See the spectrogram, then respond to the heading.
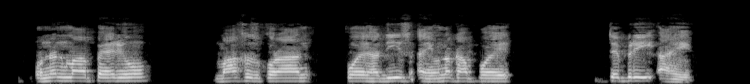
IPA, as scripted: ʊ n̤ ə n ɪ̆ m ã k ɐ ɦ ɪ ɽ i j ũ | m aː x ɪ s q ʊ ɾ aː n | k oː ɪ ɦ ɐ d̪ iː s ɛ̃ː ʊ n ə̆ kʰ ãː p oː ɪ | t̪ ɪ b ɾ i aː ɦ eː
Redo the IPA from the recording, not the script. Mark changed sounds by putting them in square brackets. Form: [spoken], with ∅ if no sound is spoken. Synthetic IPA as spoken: ʊ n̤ ə n ɪ̆ m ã [p] ɐ ɦ ɪ [ɾ] i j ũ | m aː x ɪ [z] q ʊ ɾ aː n | [p] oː ɪ ɦ ɐ d̪ iː s ɛ̃ː ʊ n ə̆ kʰ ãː p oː ɪ | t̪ ɪ b ɾ i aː ɦ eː

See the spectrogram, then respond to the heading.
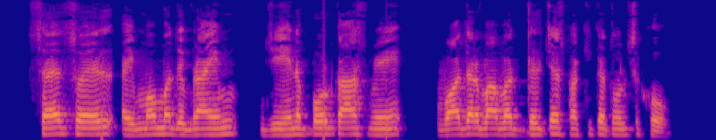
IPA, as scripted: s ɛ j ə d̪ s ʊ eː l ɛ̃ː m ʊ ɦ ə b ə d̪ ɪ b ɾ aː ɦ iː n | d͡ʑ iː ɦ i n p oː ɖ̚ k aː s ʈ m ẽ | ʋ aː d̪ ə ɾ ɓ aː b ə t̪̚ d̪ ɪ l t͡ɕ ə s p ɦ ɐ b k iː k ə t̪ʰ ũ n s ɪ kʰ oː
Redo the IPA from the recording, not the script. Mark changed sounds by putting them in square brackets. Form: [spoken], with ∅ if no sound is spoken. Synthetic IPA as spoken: s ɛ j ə d̪ s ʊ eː l ɛ̃ː m ʊ ɦ ə [m] ə d̪ ɪ b ɾ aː ɦ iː [m] | d͡ʑ iː ɦ [ɪ] n p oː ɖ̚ k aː s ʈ m ẽ | ʋ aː d̪ ə ɾ [b] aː b ə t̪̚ d̪ ɪ l t͡ɕ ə s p ɦ ɐ [∅] k iː k ə [t̪] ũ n s ɪ kʰ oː

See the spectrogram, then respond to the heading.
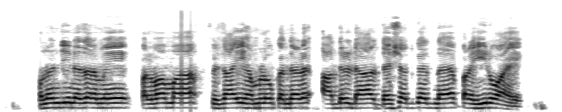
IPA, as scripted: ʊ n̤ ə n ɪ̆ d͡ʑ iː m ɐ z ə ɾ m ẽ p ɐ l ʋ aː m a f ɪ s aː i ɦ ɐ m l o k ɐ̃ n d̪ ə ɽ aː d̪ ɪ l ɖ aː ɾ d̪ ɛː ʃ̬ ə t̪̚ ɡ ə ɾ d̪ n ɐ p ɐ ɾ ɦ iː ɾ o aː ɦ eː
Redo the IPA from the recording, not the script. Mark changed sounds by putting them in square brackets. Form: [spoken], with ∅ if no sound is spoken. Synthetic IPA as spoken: ʊ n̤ ə n ɪ̆ d͡ʑ iː [n] ɐ z ə ɾ m ẽ p ɐ l ʋ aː m a f ɪ [z] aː i ɦ ɐ m l o k ɐ̃ n d̪ ə ɽ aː d̪ ɪ l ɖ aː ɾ d̪ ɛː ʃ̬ ə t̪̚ ɡ ə ɾ d̪ n ɐ p ɐ ɾ ɦ iː ɾ o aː ɦ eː

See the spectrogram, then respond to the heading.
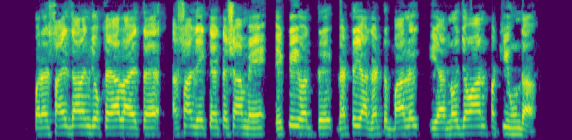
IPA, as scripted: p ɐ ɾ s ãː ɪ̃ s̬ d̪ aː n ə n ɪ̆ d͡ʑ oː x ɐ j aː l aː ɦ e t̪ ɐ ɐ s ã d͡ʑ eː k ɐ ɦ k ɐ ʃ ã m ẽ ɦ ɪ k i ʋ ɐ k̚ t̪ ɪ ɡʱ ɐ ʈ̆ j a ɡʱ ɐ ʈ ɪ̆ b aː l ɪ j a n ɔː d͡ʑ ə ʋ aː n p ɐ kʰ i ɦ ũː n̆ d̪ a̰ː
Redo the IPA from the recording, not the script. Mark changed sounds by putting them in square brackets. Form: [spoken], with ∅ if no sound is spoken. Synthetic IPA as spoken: p ɐ ɾ s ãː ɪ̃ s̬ d̪ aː n ə n ɪ̆ d͡ʑ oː x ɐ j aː l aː ɦ e t̪ ɐ ɐ s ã d͡ʑ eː k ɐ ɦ k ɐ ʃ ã m ẽ ɦ ɪ k i ʋ ɐ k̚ t̪ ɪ ɡʱ ɐ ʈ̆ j a ɡʱ ɐ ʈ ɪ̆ b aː l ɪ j a n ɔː d͡ʑ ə ʋ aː n p ɐ kʰ i ɦ ũː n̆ d̪ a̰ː

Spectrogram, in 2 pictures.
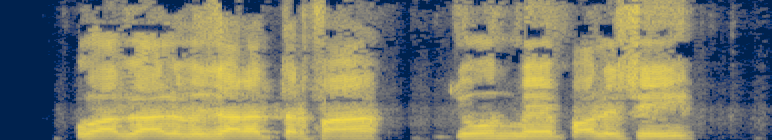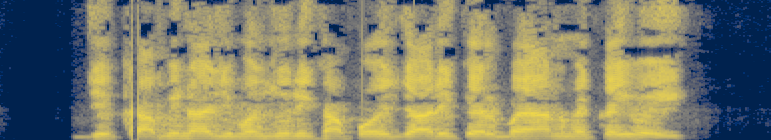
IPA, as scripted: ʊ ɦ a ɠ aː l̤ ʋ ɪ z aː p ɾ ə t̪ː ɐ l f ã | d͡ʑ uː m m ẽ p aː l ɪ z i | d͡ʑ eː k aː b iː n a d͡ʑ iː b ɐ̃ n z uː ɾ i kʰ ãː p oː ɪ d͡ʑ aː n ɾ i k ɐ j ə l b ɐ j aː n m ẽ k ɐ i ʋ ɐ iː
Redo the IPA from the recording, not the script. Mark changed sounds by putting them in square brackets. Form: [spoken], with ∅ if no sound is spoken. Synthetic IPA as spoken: ʊ ɦ a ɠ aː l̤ ʋ ɪ z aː [∅] ɾ ə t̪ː ɐ [ɾ] f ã | d͡ʑ uː [n] m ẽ p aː l ɪ [s] i | d͡ʑ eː k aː b iː n a d͡ʑ iː [m] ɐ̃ n z uː ɾ i kʰ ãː p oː ɪ d͡ʑ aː [∅] ɾ i k ɐ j ə l b ɐ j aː n m ẽ k ɐ i ʋ ɐ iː

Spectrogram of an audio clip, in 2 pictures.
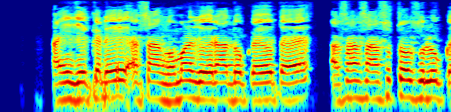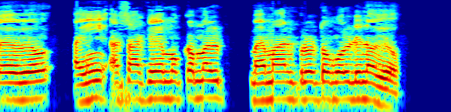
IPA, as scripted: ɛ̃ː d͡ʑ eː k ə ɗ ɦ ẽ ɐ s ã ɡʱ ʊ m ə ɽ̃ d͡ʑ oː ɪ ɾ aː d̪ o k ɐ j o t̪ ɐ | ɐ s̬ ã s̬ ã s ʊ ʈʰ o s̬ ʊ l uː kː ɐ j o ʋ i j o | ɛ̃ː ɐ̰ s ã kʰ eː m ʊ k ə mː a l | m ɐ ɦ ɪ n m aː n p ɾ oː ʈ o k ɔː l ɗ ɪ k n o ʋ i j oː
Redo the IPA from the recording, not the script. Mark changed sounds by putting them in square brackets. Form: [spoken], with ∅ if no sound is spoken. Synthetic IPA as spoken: ɛ̃ː d͡ʑ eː k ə ɗ ɦ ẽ ɐ s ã ɡʱ ʊ m ə ɽ̃ d͡ʑ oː ɪ ɾ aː d̪ o k ɐ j o t̪ ɐ | ɐ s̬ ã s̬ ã s ʊ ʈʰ o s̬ ʊ l uː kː ɐ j o ʋ i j o | ɛ̃ː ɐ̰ s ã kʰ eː m ʊ k ə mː [ə] l | m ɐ ɦ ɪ [∅] m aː n p ɾ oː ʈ o k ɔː l ɗ ɪ [∅] n o ʋ i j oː

